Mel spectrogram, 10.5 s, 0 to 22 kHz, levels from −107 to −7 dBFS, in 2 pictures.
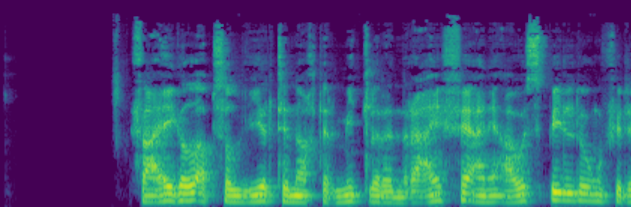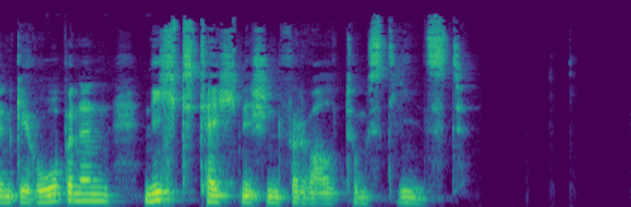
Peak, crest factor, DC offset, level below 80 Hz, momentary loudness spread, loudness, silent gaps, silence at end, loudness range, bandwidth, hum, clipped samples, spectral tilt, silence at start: -8 dBFS; 20 dB; under 0.1%; -70 dBFS; 10 LU; -26 LUFS; none; 1.4 s; 6 LU; 16 kHz; none; under 0.1%; -4.5 dB/octave; 0.95 s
